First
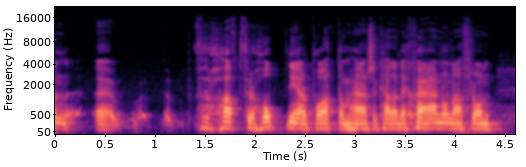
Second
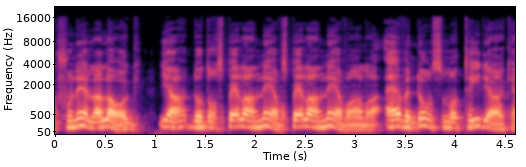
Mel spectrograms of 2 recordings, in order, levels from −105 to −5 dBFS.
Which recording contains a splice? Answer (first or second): second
